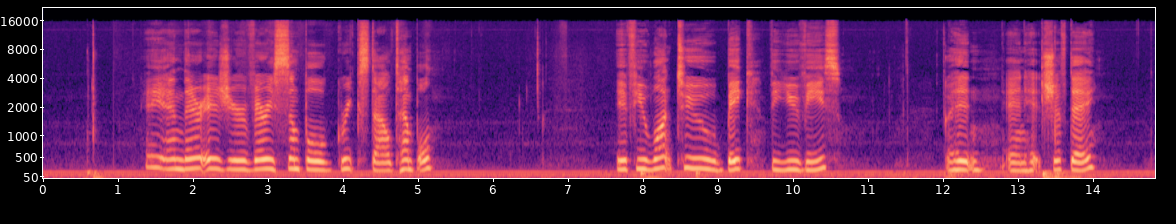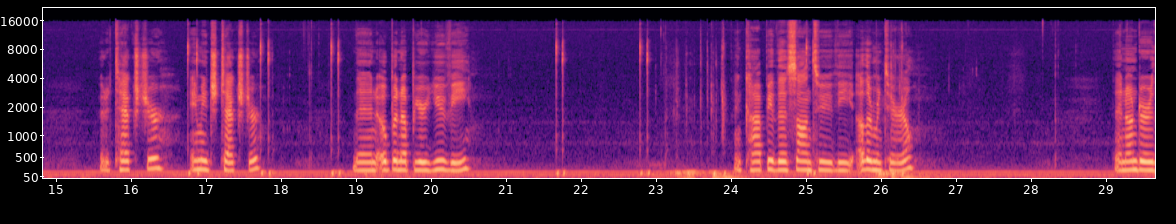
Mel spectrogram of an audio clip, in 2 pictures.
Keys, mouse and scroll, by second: 0.9 middle click, 13.3 shift+a, 16.7 click, 23.8 ctrl+c, 25.0 click, 26.1 ctrl+v.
